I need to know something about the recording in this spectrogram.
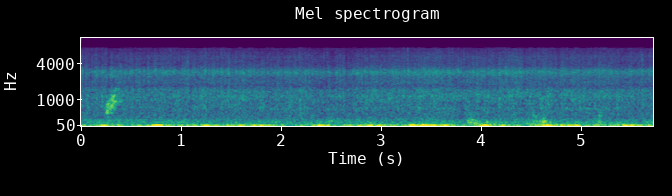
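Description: A car passes close by on a wet road with a hiss of spray.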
